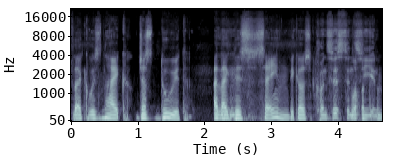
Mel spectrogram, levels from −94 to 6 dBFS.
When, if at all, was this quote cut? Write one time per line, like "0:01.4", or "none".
0:03.6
